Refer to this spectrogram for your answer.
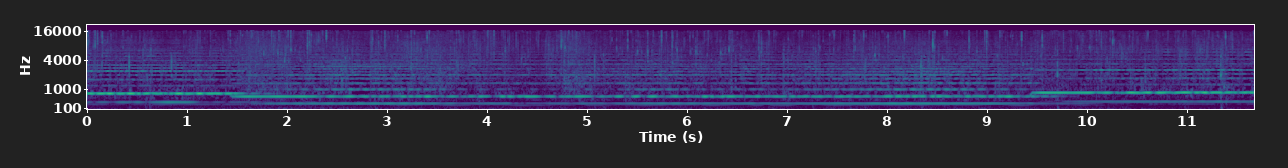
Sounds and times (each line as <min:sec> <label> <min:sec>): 0:00.0 Native-American Flute 0:11.6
